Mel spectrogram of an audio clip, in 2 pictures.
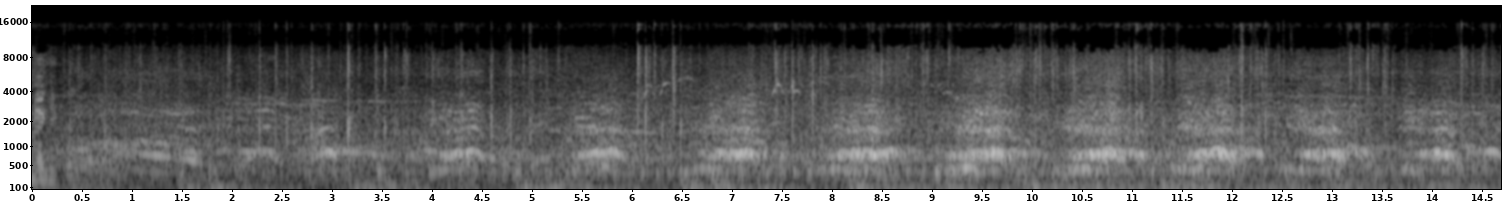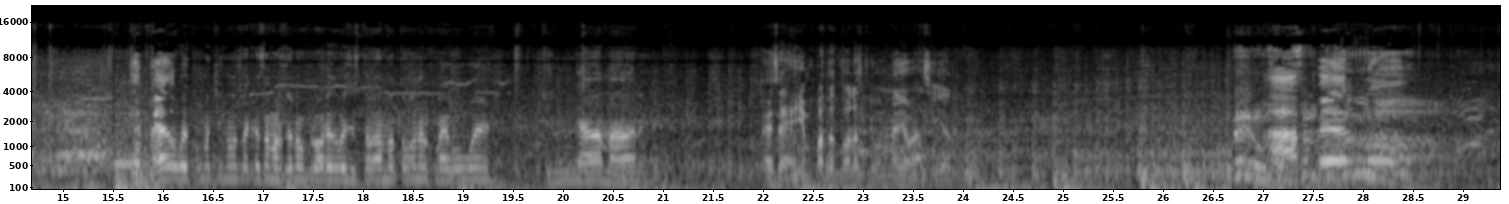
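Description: A crowd murmurs and cheers throughout.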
